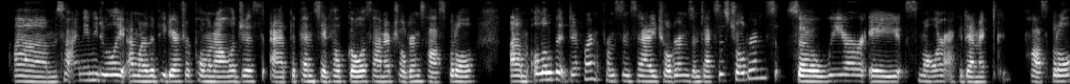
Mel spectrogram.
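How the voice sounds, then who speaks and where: A woman's very fast speech with fairly even intonation. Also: medium pitch for a woman. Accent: American. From New Jersey. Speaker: pediatric pulmonologist. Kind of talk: webinar lecture.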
